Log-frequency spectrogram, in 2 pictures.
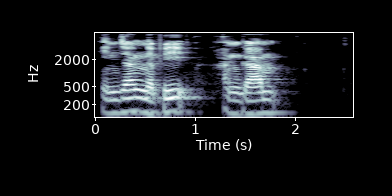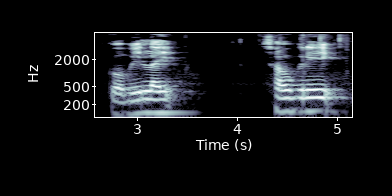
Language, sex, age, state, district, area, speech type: Manipuri, male, 30-45, Manipur, Tengnoupal, rural, spontaneous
